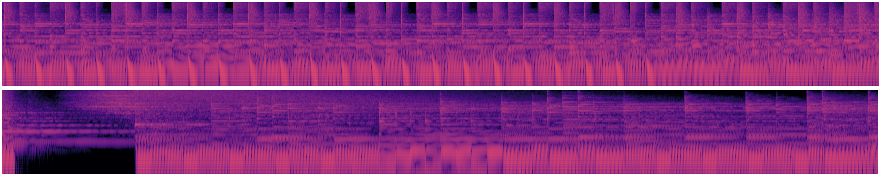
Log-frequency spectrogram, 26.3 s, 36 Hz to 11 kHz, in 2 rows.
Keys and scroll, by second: 21.9 alt+r.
